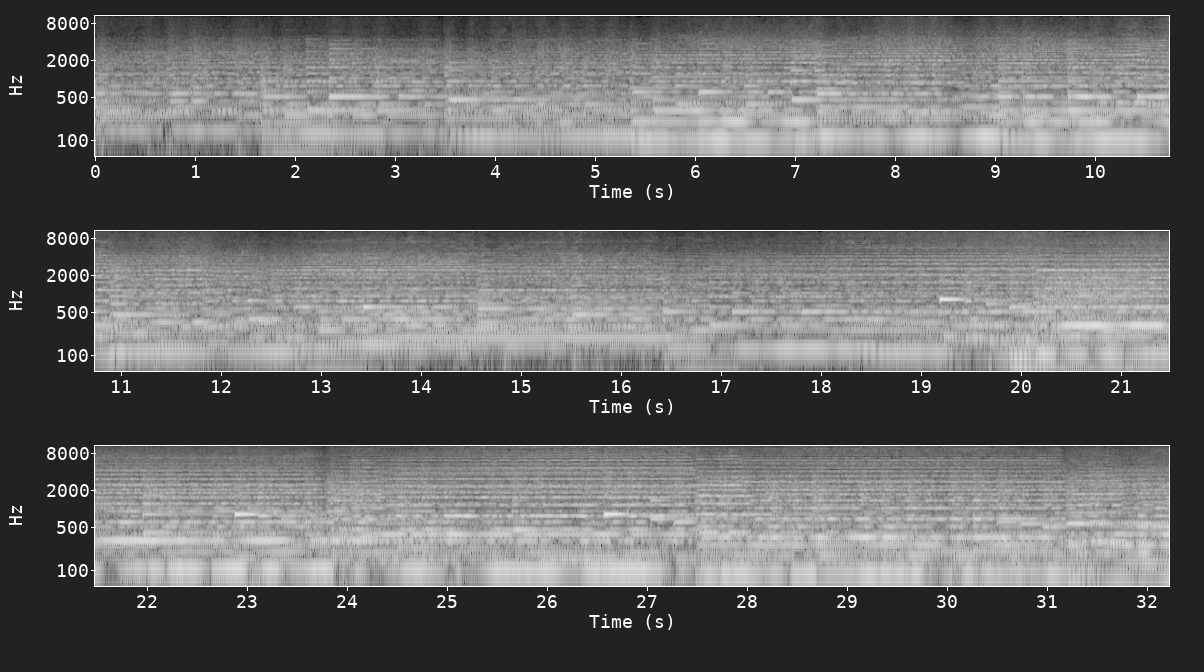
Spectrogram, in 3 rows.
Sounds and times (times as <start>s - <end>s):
Music: 0.0s - 32.2s.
